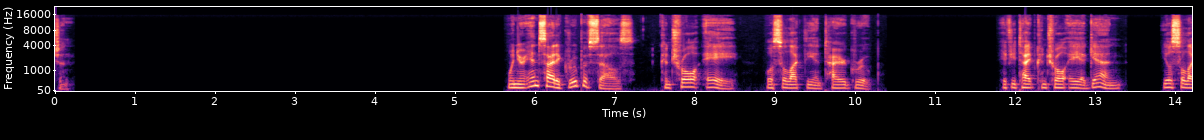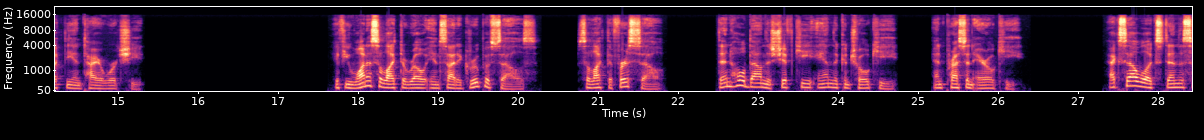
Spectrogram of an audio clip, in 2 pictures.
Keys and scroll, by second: 7.5 super+a, 13.8 super+a, 26.3 Right, 26.3 Left.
